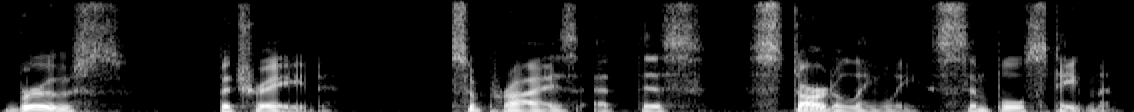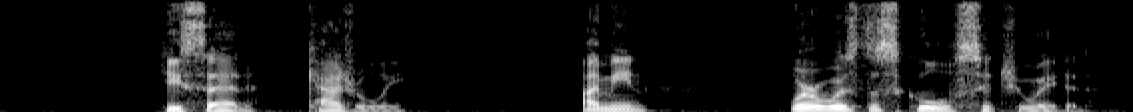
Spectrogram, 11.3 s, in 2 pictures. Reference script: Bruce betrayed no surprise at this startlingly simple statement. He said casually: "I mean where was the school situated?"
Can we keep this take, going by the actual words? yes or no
no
